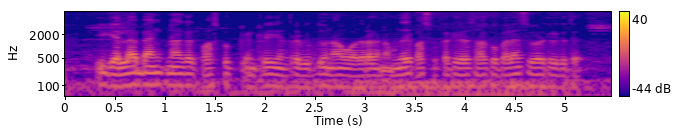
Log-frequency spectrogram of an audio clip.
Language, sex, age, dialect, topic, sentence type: Kannada, male, 31-35, Central, banking, statement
